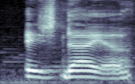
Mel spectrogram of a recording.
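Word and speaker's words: Azdaja: toward that war-torn land along with my sibling ashdaya ish Daya okay that's how that's pronounced for Ashley we dragons are not male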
